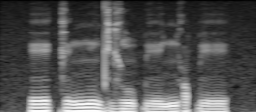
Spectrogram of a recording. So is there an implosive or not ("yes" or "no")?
yes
